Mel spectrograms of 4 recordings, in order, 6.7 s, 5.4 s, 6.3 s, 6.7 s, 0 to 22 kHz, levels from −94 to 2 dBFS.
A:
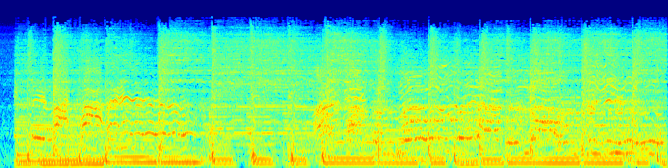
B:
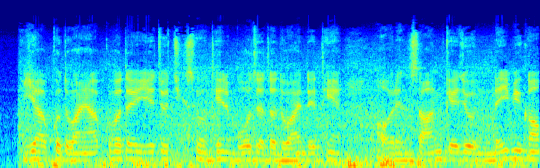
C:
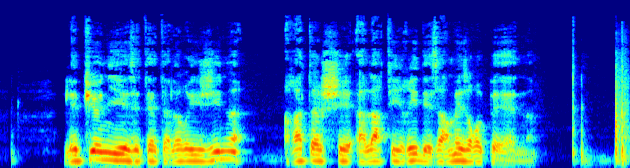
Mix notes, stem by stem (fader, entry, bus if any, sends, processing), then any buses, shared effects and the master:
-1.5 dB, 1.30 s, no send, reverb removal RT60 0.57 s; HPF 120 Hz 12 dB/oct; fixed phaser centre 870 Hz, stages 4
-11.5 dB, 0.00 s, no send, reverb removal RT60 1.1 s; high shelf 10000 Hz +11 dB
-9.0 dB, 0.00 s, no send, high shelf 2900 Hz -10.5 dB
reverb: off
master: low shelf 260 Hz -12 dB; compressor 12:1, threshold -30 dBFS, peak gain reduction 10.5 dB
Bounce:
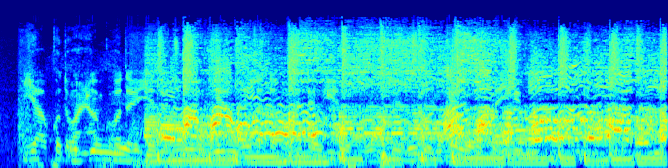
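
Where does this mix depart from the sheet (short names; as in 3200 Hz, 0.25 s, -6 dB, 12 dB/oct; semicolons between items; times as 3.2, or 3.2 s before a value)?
stem C -9.0 dB -> -20.0 dB; master: missing compressor 12:1, threshold -30 dBFS, peak gain reduction 10.5 dB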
